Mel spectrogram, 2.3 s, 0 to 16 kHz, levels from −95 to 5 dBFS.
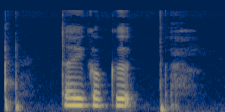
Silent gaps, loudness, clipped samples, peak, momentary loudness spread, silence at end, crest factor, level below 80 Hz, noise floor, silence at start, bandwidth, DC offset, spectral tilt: none; -24 LUFS; under 0.1%; -10 dBFS; 17 LU; 0.5 s; 16 dB; -52 dBFS; -55 dBFS; 0.05 s; 11.5 kHz; under 0.1%; -7.5 dB/octave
